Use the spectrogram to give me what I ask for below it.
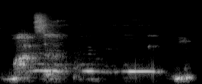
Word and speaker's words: matzah: And the hey at the end, by the way, is silent. Everyone knows that, right? A lot of words like that in Hebrew. Like we're fine in English, F-I-N-E, going over there. So the hey here, matzah, hey silent.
